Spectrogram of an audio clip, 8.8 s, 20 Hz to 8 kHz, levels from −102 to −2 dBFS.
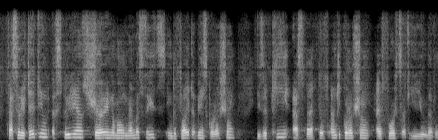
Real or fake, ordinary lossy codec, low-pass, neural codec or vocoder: fake; none; 7.2 kHz; codec, 44.1 kHz, 2.6 kbps, DAC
